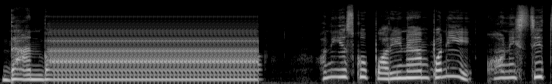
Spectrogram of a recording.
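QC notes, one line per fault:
0.54 to 2.58 s, system hang loop. The same 40 ms slice of speech repeats about 50 times, which points to a stalled driver while the hardware kept replaying its ring buffer. The short loop sounds like a steady 25 Hz buzz.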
